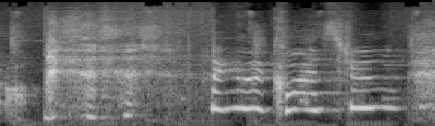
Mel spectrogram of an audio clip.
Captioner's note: laughing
